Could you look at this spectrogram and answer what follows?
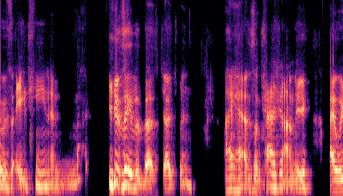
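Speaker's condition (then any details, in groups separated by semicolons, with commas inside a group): Cerebral palsy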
